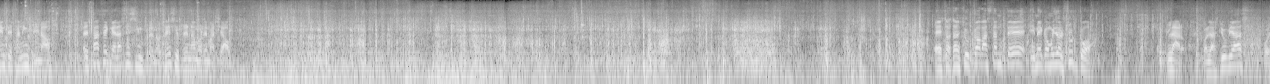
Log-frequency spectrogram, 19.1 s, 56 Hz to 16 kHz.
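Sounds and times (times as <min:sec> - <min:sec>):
bike clattering: 0:00.0 - 0:19.0
tyres crunching on rock: 0:00.0 - 0:19.0
wind rushing over microphone: 0:00.0 - 0:19.0.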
